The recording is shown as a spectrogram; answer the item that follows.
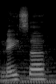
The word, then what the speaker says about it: Neysa: My name is Neysa, or NeysaDoes. That is how it's pronounced.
